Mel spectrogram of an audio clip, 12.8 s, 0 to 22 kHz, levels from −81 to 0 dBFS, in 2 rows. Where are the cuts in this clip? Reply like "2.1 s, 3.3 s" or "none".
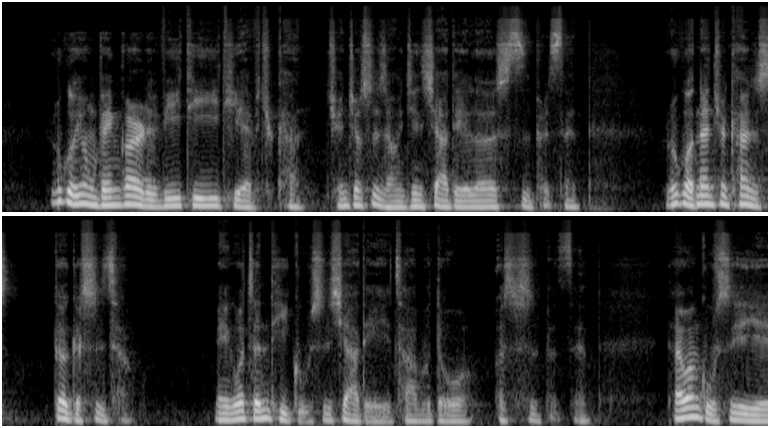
5.8 s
